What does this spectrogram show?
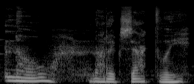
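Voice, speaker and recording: A man's voice: medium pitch, slow pace, slight background noise, natural voice. A man playing a shy, worried teenage boy in a video game, talking hesitantly and tentatively.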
